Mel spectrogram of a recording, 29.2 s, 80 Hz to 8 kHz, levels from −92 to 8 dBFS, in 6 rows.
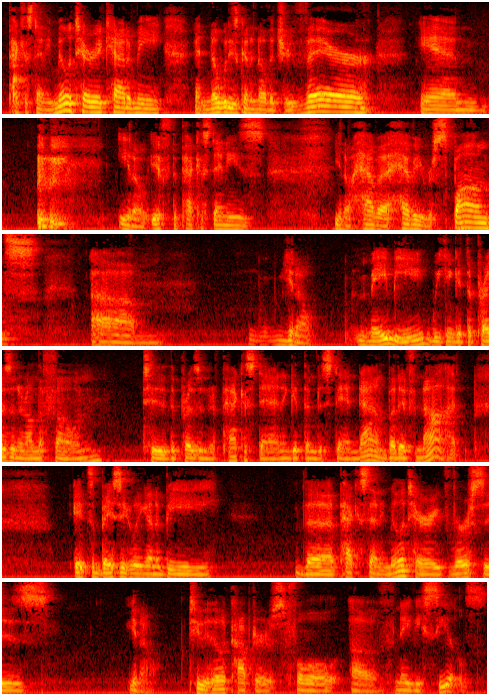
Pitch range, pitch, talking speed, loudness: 95-125 Hz, 110 Hz, 135 wpm, -29 LUFS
